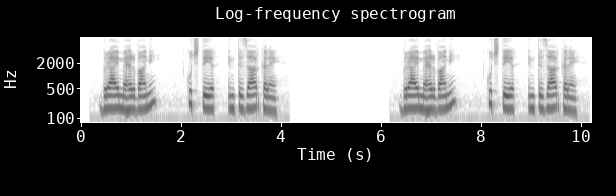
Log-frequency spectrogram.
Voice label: Please wait for a while, Urdu

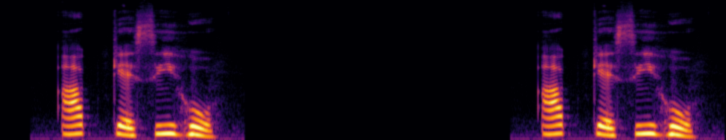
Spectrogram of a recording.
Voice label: How are you Hindi female

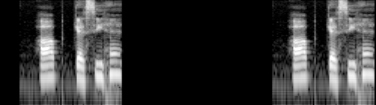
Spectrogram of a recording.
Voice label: How are you, Urdu, female

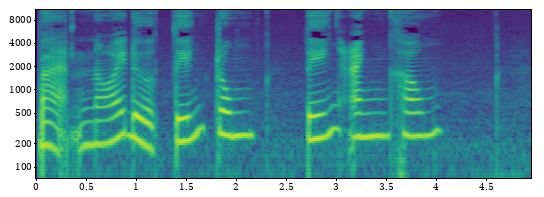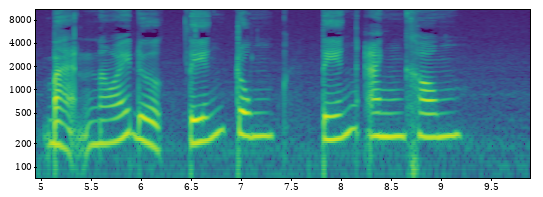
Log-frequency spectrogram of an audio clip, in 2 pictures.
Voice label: Can you speak Chinese English, vietnamese; Concern for needs

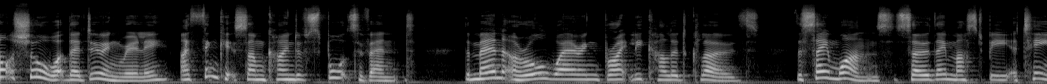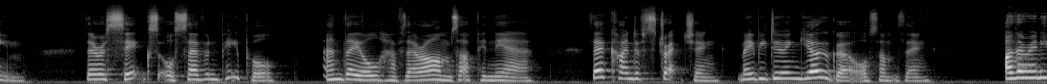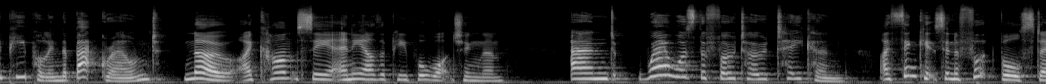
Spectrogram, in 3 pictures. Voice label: conversation

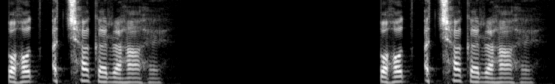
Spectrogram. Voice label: (Name) is doing well, urdu, male

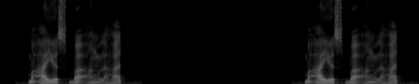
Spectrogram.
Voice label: Is everything fine Tagalog

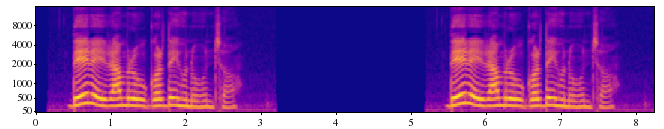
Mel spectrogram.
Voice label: (Name) is doing well, Nepali

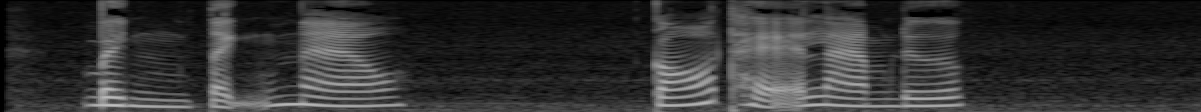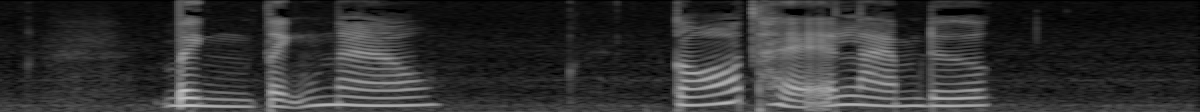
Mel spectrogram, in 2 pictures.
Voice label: Take it easy can do it, vietnamese; Encouragement

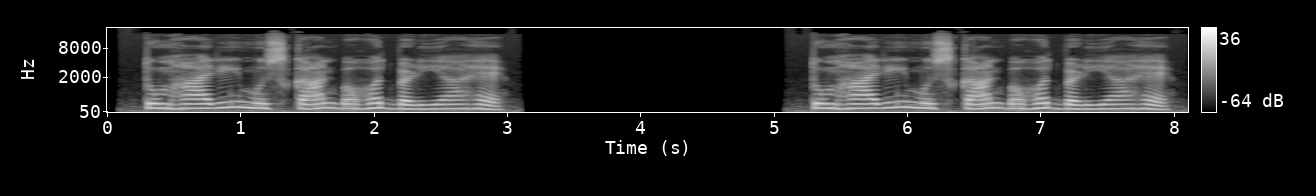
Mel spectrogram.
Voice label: Your smile is wonderful Hindi

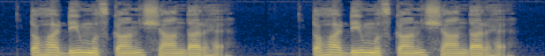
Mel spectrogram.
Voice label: Your smile is wonderful, punjabi

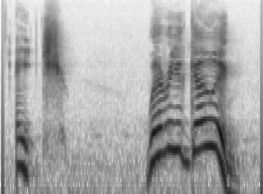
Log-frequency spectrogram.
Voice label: emotion

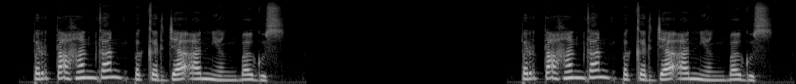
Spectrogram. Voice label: Keep up the good work, Indonesian

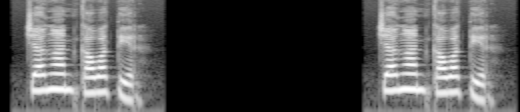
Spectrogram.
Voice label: No worries Indonesian

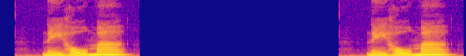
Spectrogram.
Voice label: How are you, Chinese

